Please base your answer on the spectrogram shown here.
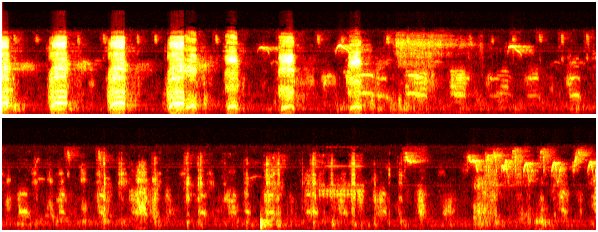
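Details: Female mallard calling insistently on the Doñana marsh, Spain, live-camera recording: six loud, nasal quacks in about three and a half seconds, then a long stretch of softer, rapid chattering and faint high notes.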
